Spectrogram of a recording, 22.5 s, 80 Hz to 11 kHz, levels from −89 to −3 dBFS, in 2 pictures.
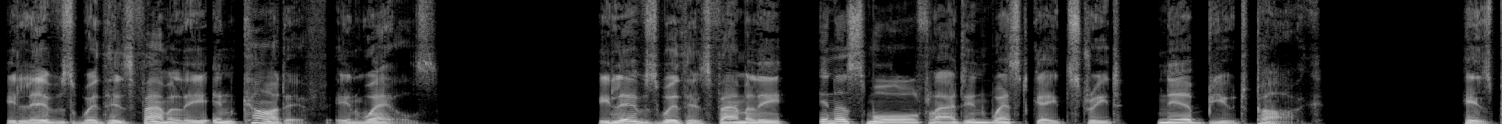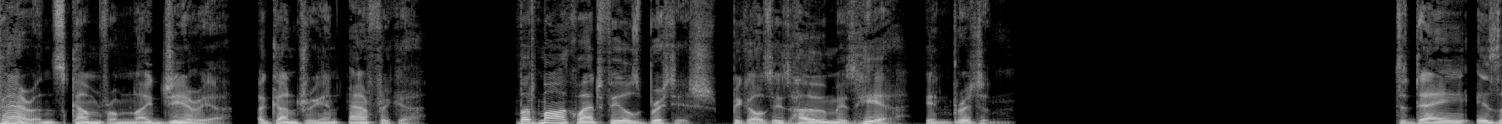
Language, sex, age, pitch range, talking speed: Slovak, male, 50-69, 90-125 Hz, 120 wpm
